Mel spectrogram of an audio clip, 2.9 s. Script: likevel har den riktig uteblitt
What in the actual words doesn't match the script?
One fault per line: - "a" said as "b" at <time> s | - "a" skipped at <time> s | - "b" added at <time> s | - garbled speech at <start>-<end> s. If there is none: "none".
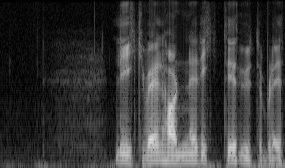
none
